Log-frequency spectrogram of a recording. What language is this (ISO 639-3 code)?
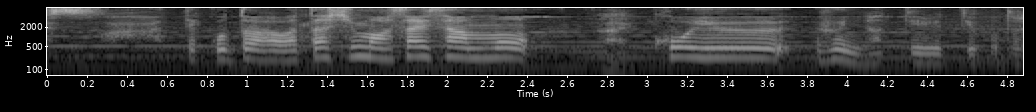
jpn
